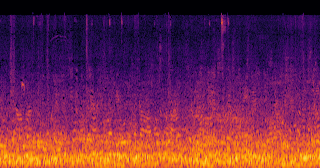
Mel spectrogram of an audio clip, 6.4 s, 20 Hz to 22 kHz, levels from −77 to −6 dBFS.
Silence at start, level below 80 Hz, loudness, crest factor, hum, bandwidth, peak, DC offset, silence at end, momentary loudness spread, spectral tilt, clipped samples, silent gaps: 0 s; -32 dBFS; -19 LUFS; 12 dB; none; 17 kHz; -6 dBFS; under 0.1%; 0 s; 2 LU; -8 dB/octave; under 0.1%; none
